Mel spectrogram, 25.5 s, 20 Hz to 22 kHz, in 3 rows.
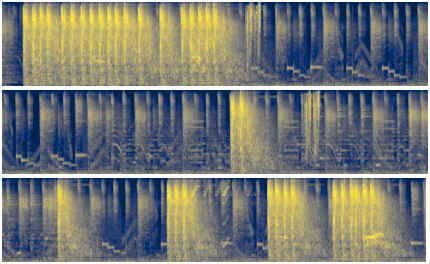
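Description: Sustained automatic gunfire while shooting enemies in Metal Gear Solid 2 VR missions, loud and continuous bursts of rapid shots layered over game music, with brief lulls between volleys.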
